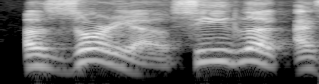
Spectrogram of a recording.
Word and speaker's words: Osorio: __ ] up your last name yeah it's Osorio Osorio see look I said it you see okay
